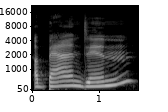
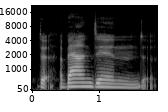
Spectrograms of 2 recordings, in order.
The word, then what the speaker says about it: abandoned: Now notice the pronunciation here. Abandoned, because this ED is being pronounced as a very soft D. Abandoned, abandoned.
